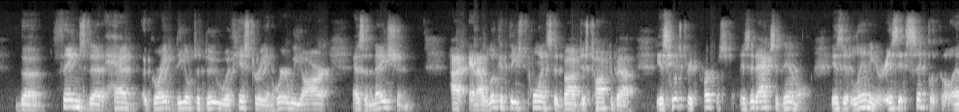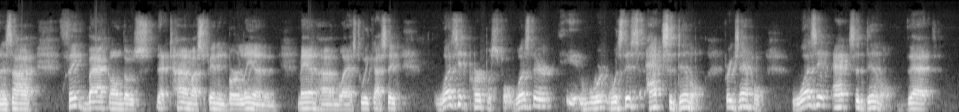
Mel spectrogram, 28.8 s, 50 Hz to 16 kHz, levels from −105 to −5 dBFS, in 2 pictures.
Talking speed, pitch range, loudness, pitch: 155 wpm, 130-165 Hz, -18 LUFS, 145 Hz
